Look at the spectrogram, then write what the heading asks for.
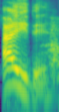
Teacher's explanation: es un diptongo porque se forma la sílaba, pues digamos, una vocal abierta y una vocal cerrada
